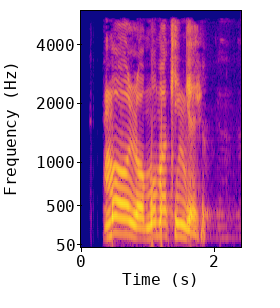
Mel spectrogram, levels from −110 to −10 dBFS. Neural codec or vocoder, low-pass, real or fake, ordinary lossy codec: none; 5.4 kHz; real; MP3, 48 kbps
